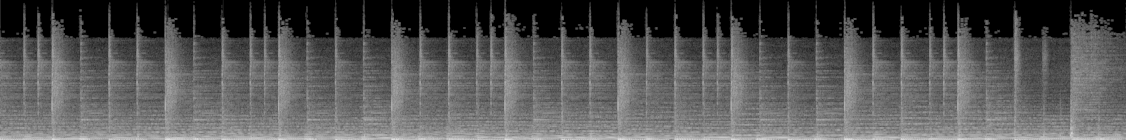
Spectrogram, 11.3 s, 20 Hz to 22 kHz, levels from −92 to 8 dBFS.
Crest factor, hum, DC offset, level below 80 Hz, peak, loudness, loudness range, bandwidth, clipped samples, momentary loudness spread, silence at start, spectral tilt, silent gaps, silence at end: 16 dB; none; under 0.1%; -22 dBFS; 0 dBFS; -16 LUFS; 1 LU; over 20 kHz; under 0.1%; 3 LU; 0 s; -5.5 dB/octave; none; 0 s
